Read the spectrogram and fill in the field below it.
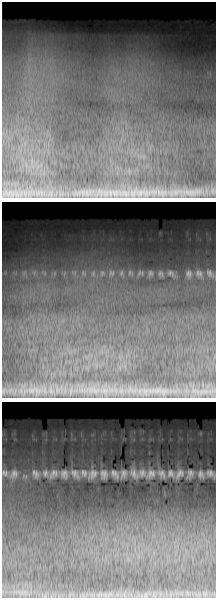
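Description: A heavy truck rumbles past on the truck side of a man's house, its deep engine drone swelling and then fading, while crickets keep up a steady, high-pitched pulsing chirp in the background.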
